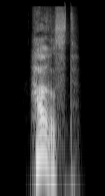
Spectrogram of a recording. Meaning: second-person singular present of harren
- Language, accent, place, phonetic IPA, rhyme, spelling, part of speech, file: German, Germany, Berlin, [haʁst], -aʁst, harrst, verb, De-harrst.ogg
